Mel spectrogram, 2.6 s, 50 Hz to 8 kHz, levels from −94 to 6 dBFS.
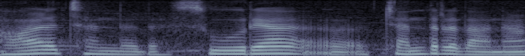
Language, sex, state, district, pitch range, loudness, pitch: Kannada, female, Karnataka, Belgaum, 145-180 Hz, -31 LUFS, 165 Hz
